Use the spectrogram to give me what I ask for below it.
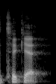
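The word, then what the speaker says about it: TKET: to all this um the the ticket um so it's spelled TK for listeners um just recently as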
